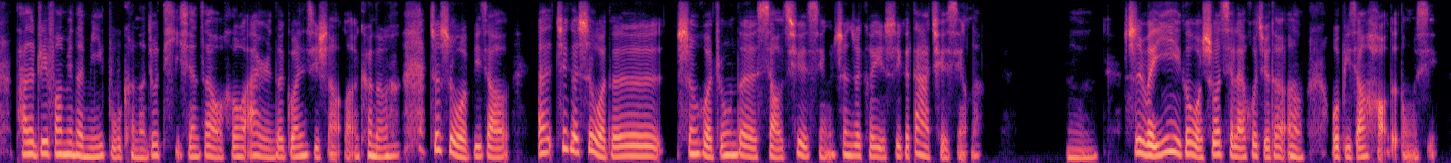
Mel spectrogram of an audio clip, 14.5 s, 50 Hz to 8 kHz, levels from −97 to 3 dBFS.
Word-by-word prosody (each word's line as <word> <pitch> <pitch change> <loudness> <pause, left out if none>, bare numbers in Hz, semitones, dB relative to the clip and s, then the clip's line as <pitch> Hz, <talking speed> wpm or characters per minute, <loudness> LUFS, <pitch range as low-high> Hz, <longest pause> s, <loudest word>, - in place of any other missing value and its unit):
它 215 - 0
的 215 - +4
这 225 +2 +2
方 215 0 +3
面 215 -1 +5
的 195 - +4
弥 170 +1 +1
补， 165 -3 -5
可 190 - -7
能 155 -1 -4
就 195 - -1
体 250 +6 -11
现 175 -4 -3
在 185 +1 -2
我 160 - -2
和 175 - -3
我 - - 0
爱 195 +3 -1
人 165 -3 -3
的 165 -1 -1
关 175 +3 0
系 200 - -5
上 165 - -3
了， - - -6
可 200 - 0
能 180 +1 +1 0.3
这 295 - +1
是 275 -3 +2
我 175 -7 +4
比 180 - -1
较 170 -4 -1 0.3
诶， 230 +2 +1
这 320 - 0
个 265 -3 +4
是 270 +3 +3
我 185 -8 +4
的 185 +1 +2
生 220 -1 +3
活 185 -6 +2
中 200 +4 +1
的 185 -5 +1
小 155 -1 -1
确 200 +5 +2
幸， 200 +4 -6
甚 205 -1 +1
至 190 - +1
可 180 -1 -4
以 170 -2 0
是 165 +3 -4
一 - - -3
个 175 - -1
大 195 -3 -1
确 160 - -4
幸 200 +6 -7
了。 195 - -8 0.9
嗯， 155 +1 -4 0.3
是 235 -1 +4
唯 195 -3 +8
一 245 +8 +4
一 240 - +3
个 215 0 +2
我 175 -5 +3
说 210 +5 +4
起 205 -2 -1
来 165 -2 +2
会 190 +3 -1
觉 160 - -1
得 175 +1 -2
嗯， 170 -4 -1 0.3
我 175 - +3
比 170 0 -2
较 165 +1 +2
好 180 - -1
的 - - -5
东 - - -8
西。 - - -11
185 Hz, 315 characters per minute, -22 LUFS, 170-210 Hz, 0.9 s, 唯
